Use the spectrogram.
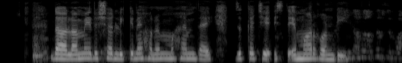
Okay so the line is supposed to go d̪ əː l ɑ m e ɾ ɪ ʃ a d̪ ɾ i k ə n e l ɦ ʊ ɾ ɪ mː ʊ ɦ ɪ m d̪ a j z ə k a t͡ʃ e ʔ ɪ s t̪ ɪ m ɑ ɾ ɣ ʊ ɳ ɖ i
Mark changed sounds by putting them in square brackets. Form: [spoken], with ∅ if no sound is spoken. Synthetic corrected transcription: d̪ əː l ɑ m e ɾ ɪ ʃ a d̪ [l] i k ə n e [∅] ɦ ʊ ɾ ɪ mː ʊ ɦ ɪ m d̪ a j z ə k a t͡ʃ e ʔ ɪ s t̪ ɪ m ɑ ɾ ɣ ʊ ɳ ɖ i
